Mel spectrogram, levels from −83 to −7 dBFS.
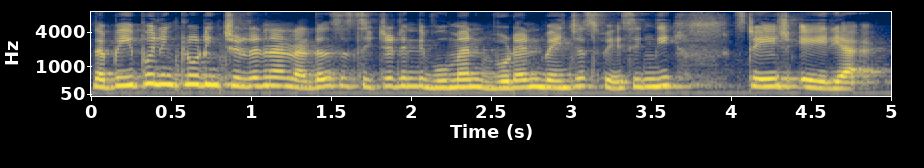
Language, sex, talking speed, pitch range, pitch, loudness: English, female, 215 wpm, 225-265 Hz, 240 Hz, -13 LUFS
